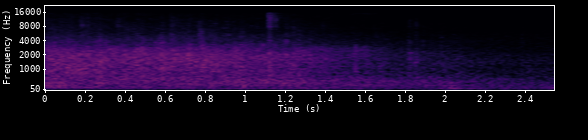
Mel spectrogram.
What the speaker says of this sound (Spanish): Un aplauso, por favor, para la presidenta.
